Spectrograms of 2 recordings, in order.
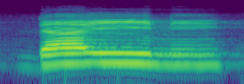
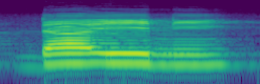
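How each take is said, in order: First: The word ends with a final vowel sound. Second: The word ends with a final vowel sound.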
